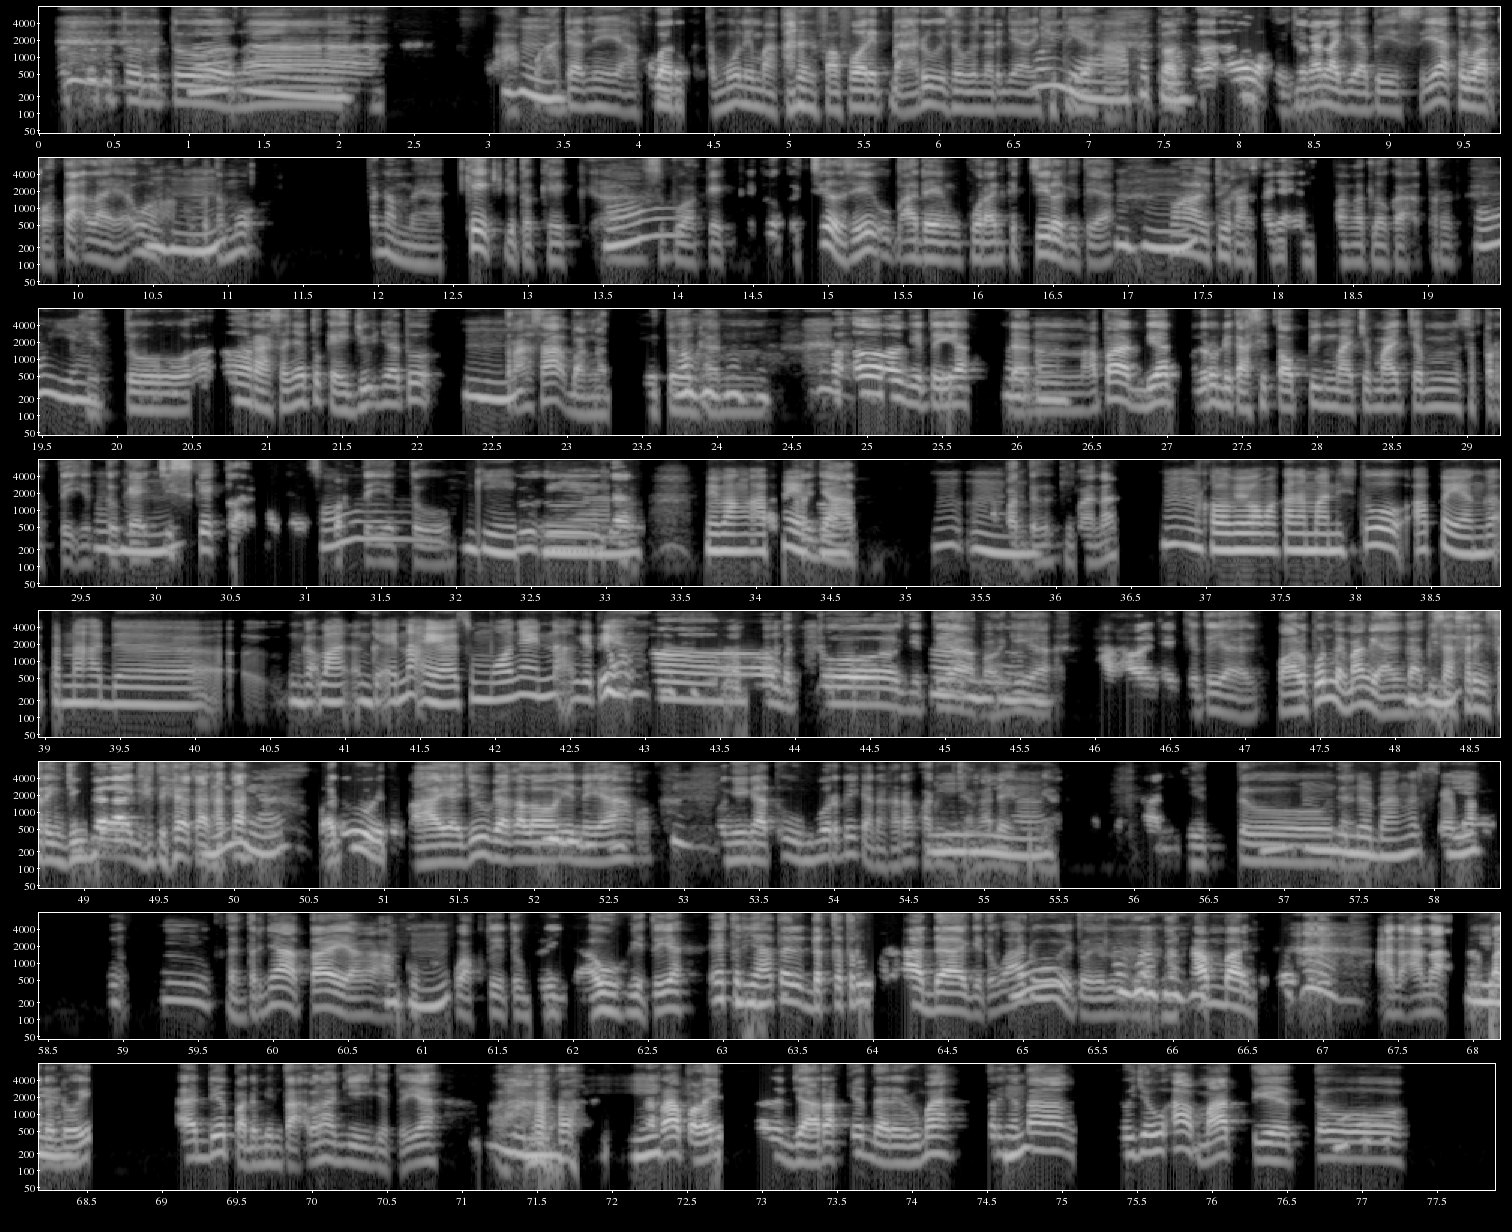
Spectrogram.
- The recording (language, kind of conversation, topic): Indonesian, unstructured, Apa makanan manis favorit yang selalu membuat suasana hati ceria?
- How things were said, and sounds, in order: laughing while speaking: "makanan"; tapping; in English: "cake"; in English: "cake"; in English: "cake"; distorted speech; laughing while speaking: "Oh"; in English: "topping"; unintelligible speech; laugh; laughing while speaking: "ya"; chuckle; unintelligible speech; chuckle; unintelligible speech; unintelligible speech; chuckle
